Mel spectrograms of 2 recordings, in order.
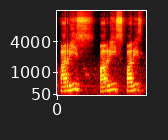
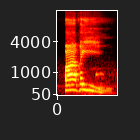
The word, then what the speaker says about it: Paris: Dia orang susah nak sebut S ya kat belakang. Ada some of the word dia akan sebut S, but mostly the word that end with S, they're not going to pronounce it. Example, easy example, kita dah sebut Paris. Dia sebut Paris. Ikan pari. Ya? Tak ada S lah, ikan pari. Ikan pari.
